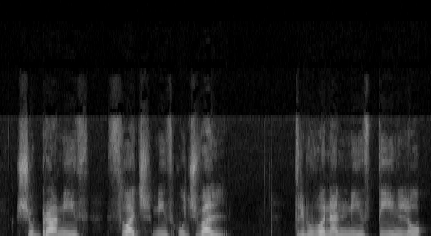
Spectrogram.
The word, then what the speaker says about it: त्रिभुवनं: शशांक कला कलाप शुभ्रा गुणास त्रिभुवनन बिंदी के बाद क्या है, त वर्ग है तो बिंदी को उच्चारण क्या होगा, न। त्रिभुवनन शुभ्रागुणास्त्रिभुवनन तव लंघयन्ति।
